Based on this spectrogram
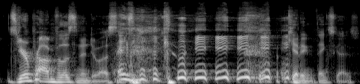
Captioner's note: laughs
